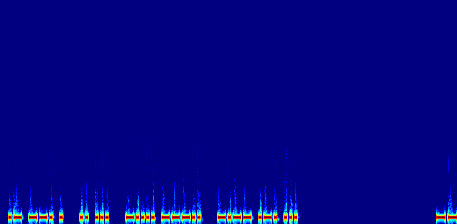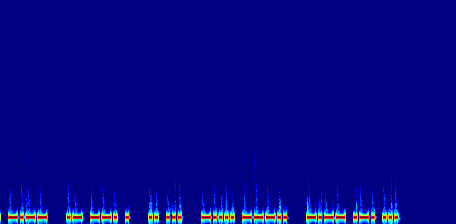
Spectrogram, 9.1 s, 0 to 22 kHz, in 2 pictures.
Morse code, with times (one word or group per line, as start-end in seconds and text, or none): 0.1-0.6 AGE
0.8-1.1 IS
1.3-2.0 68
2.2-3.0 YRS
4.4-5.0 MY
5.2-5.9 AGE
6.1-6.4 IS
6.6-7.4 68
7.6-8.6 YRS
